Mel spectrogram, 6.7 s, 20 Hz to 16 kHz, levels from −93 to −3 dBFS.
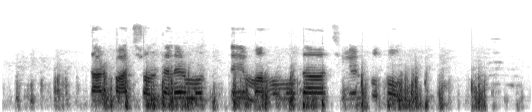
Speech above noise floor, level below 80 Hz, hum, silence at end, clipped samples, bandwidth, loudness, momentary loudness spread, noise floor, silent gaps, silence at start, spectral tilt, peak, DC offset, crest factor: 34 dB; -54 dBFS; none; 0.55 s; under 0.1%; 7 kHz; -17 LUFS; 21 LU; -50 dBFS; none; 0.2 s; -9 dB/octave; -2 dBFS; under 0.1%; 16 dB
